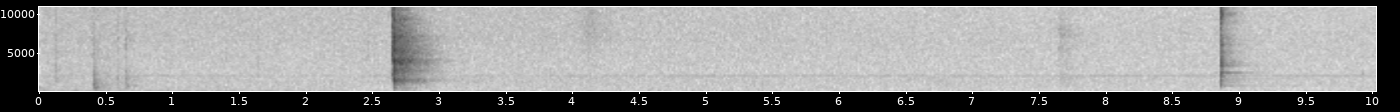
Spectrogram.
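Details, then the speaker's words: Kenwood KR-9400 receiver brought in for popping and crackling on the right channel, powered up on a dim-bulb tester: near silence, then a single crisp click as the protection relay pulls in normally, with bulbs staying very dim. "You probably heard that click."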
